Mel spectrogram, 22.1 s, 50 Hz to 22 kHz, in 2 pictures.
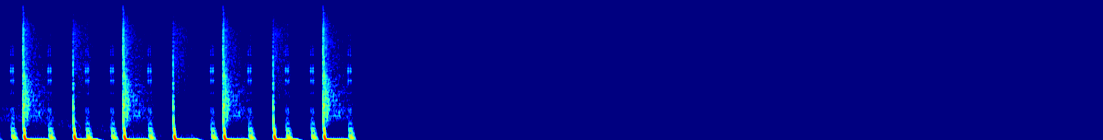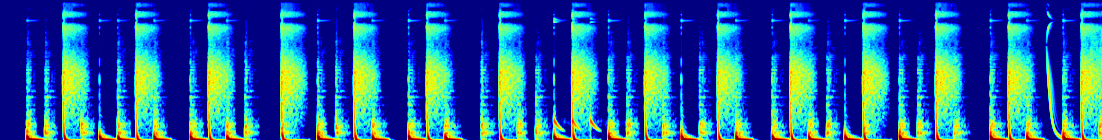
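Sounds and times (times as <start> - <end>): electronic music with drum-machine beat: 0.0 - 3.6, 11.3 - 22.0.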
